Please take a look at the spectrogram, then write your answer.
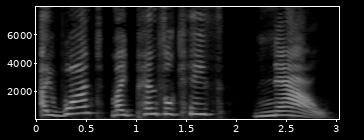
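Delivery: high, drawn-out angry demand; screaming demand. A narrator's reading. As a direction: slowly scream out each demanding word. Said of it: "Miri screams".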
